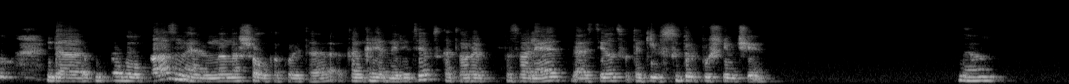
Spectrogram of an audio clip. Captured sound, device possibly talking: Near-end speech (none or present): none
